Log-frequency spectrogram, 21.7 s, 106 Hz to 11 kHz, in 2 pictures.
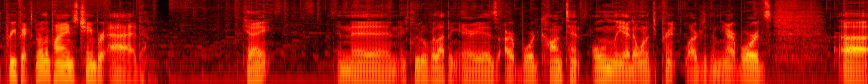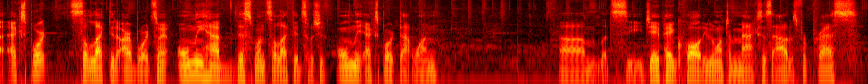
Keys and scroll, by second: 3.8 BackSpace.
